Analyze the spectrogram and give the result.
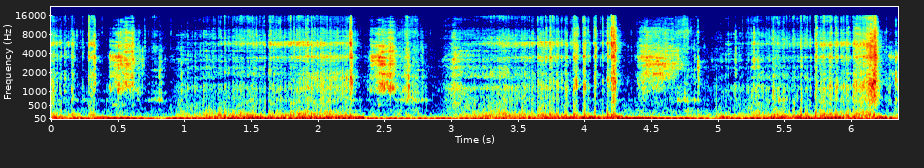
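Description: A metal knife blade scrapes and shaves the gold painted surface off a solid rectangular bar of dry white soap stamped IVORY, held in one hand, exposing the white soap underneath. Continuous dry, crunchy scraping with a heavy low rumble is punctuated by repeated brighter rasping strokes.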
